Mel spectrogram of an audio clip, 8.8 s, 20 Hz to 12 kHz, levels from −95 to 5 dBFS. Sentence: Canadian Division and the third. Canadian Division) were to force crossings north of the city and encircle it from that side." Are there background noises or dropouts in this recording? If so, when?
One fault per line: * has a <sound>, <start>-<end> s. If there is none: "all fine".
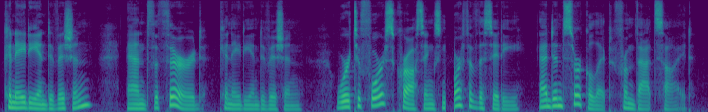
* has a dropout, 5.6-5.7 s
